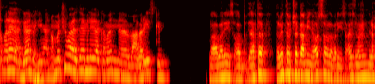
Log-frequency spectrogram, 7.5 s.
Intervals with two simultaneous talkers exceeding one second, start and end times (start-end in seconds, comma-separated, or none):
none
